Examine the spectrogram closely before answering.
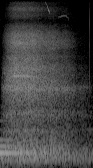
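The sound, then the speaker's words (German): A deep breath drawn in through the nose during a guided relaxation exercise, heard as a soft, steady, airy hiss that lasts nearly two seconds and fades slightly at the end, with no speech. “Einmal noch. Einatmen durch die Nase”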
